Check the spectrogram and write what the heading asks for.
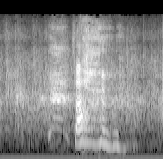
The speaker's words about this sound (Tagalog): Ayan, amen. Sabi ng mga katabi nila, ano daw, ba't pumapalakpak? Ayan.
